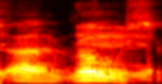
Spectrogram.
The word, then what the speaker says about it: Rose: No, not Royce. Rose.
